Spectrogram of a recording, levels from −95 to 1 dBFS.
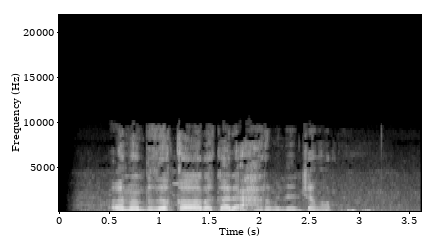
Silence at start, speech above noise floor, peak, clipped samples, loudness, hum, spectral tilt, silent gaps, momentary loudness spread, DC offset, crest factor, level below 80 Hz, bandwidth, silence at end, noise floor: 0.5 s; 28 dB; -2 dBFS; under 0.1%; -20 LUFS; none; -5.5 dB/octave; none; 16 LU; under 0.1%; 20 dB; -44 dBFS; 10 kHz; 0.5 s; -47 dBFS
